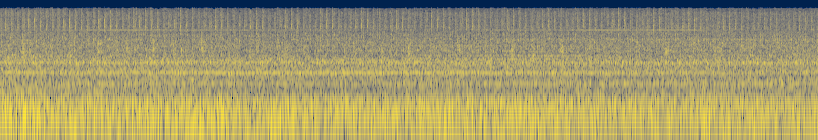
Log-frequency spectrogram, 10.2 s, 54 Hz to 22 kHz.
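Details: Porsche Cayenne 957 3.6 FSI V6 idling: a dry gritty timing chain grinding on the left side of the engine and FSI injector-like knocking/ticking on the right side.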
